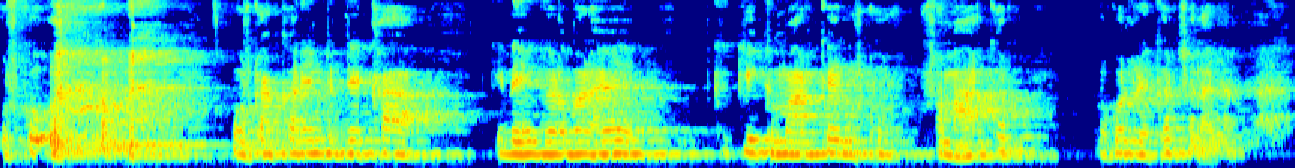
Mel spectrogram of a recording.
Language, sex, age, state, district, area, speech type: Hindi, male, 60+, Uttar Pradesh, Chandauli, urban, spontaneous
